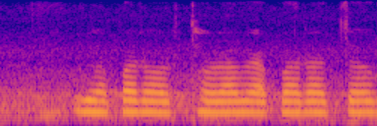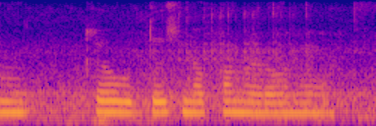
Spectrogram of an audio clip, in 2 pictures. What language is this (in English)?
Marathi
